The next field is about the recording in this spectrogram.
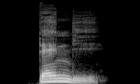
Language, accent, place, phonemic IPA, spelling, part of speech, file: German, Germany, Berlin, /ˈdɛndi/, Dandy, noun, De-Dandy.ogg
- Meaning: dandy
